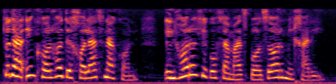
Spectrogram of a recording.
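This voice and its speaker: A spoiled young woman, read by a woman narrator gives orders in cool, formal storybook speech. The voice is on the high side. The sound is dull and lo-fi. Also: very animated, fairly bright tone, heavily acted. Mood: commanding. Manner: cool, bookish commands. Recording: dull lo-fi recording.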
